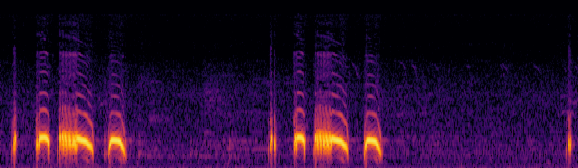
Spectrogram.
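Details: Decoy spotted dove calling to draw in wild doves, a recording also used for daily voice training of doves: two full four-part cooing phrases about three seconds apart, the second coo rolling and longest, then a final brief note. Quiet background.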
